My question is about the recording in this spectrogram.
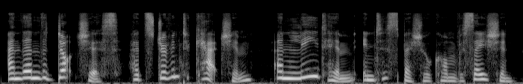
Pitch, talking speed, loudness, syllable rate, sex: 230 Hz, 170 wpm, -21 LUFS, 4.7 syllables/s, female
